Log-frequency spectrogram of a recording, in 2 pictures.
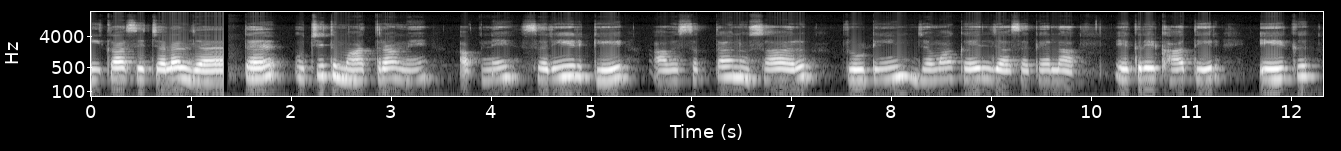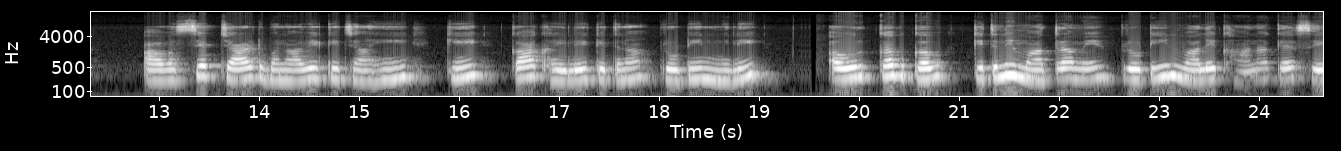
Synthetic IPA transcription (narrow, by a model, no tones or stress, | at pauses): iːkaset͡ʃələld͡ʒaːt̪əɦʊt͡ʃɪt̪maːt̪ɾamẽ | əpnesəɾiːɾke | aːʋəʃjək̚t̪aənʊsaːɾ | pɾoːʈiːnd͡ʒəmakəɪld͡ʒaːsəkɛːla | eːkɾekʰaːt̪ɪɾ | eːk | aːʋəʃjək̚t͡ʃaːɾʈbənaːʋeket͡ʃaːɦĩ | ki | kakʰəɪlekɪt̪napɾoːʈiːnmɪli | ɔːɾkəbkəb | kɪt̪nemaːt̪ɾamẽpɾoːʈiːnʋaːlekʰaːnakɛːse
